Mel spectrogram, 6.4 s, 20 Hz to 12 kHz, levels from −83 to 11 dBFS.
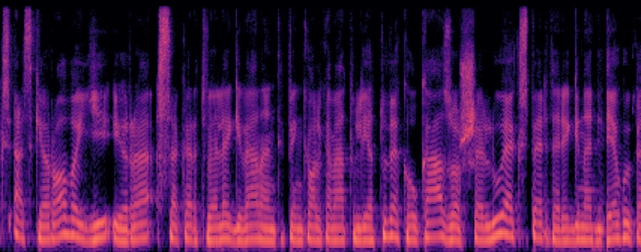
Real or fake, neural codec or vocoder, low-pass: real; none; 10.8 kHz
